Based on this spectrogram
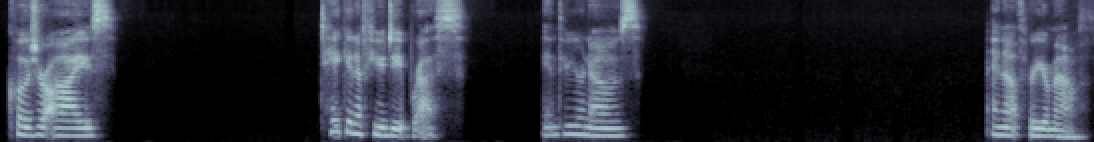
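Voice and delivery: calm guided relaxation with long pauses between phrases; guided visualization. Shown as a demonstration. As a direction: lead them gently into calm, leaving space to breathe.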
